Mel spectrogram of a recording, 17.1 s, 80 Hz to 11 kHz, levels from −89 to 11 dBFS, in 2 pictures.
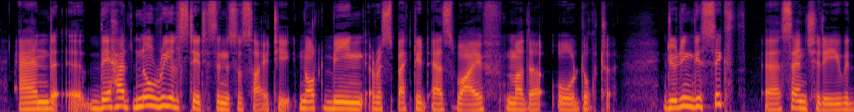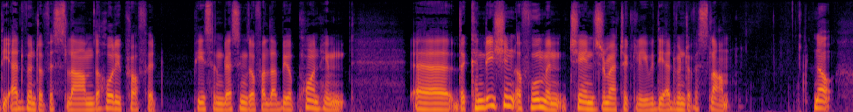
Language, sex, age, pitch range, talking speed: English, male, 20-39, 135-160 Hz, 175 wpm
